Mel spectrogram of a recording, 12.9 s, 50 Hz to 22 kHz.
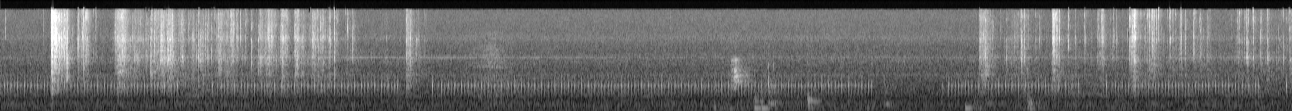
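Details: Purring from Babar, a male Bengal kitten aged 16 weeks, on his first day in a new home while exploring and playing. The soft, continuous rumble pauses briefly midway, with crackling and scratching noises at the start and end.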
